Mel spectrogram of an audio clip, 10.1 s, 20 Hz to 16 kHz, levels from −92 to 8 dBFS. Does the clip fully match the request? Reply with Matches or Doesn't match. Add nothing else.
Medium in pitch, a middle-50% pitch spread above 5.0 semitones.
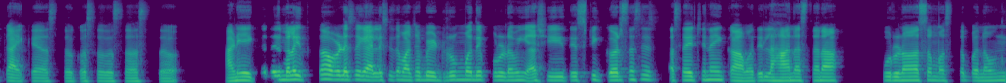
Doesn't match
